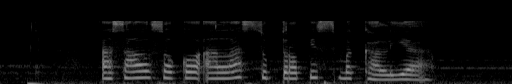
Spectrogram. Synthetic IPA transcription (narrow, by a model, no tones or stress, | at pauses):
ʔasalsɔkɔʔalasːup̚t̪ɾɔpɪsməɡ̥a̤lia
